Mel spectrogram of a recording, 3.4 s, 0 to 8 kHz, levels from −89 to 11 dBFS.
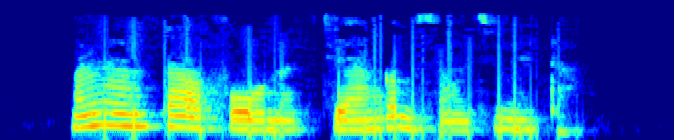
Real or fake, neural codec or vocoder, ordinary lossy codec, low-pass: real; none; MP3, 24 kbps; 7.2 kHz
